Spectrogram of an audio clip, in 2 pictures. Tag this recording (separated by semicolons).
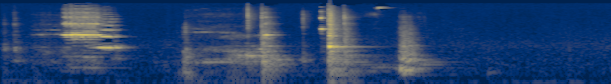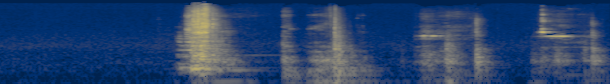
basement; cellar; creak; door; hatch; jar; metal; old; ruin; small; squeak; window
